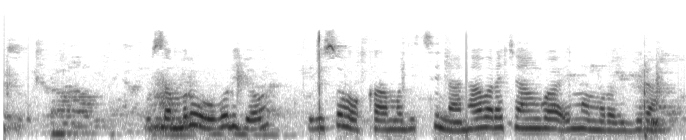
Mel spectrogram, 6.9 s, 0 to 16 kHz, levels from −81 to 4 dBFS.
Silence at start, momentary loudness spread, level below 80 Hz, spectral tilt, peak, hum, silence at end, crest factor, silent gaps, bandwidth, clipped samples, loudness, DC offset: 0.05 s; 14 LU; -50 dBFS; -7.5 dB/octave; -4 dBFS; none; 0.05 s; 14 dB; none; 7.6 kHz; under 0.1%; -19 LUFS; under 0.1%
